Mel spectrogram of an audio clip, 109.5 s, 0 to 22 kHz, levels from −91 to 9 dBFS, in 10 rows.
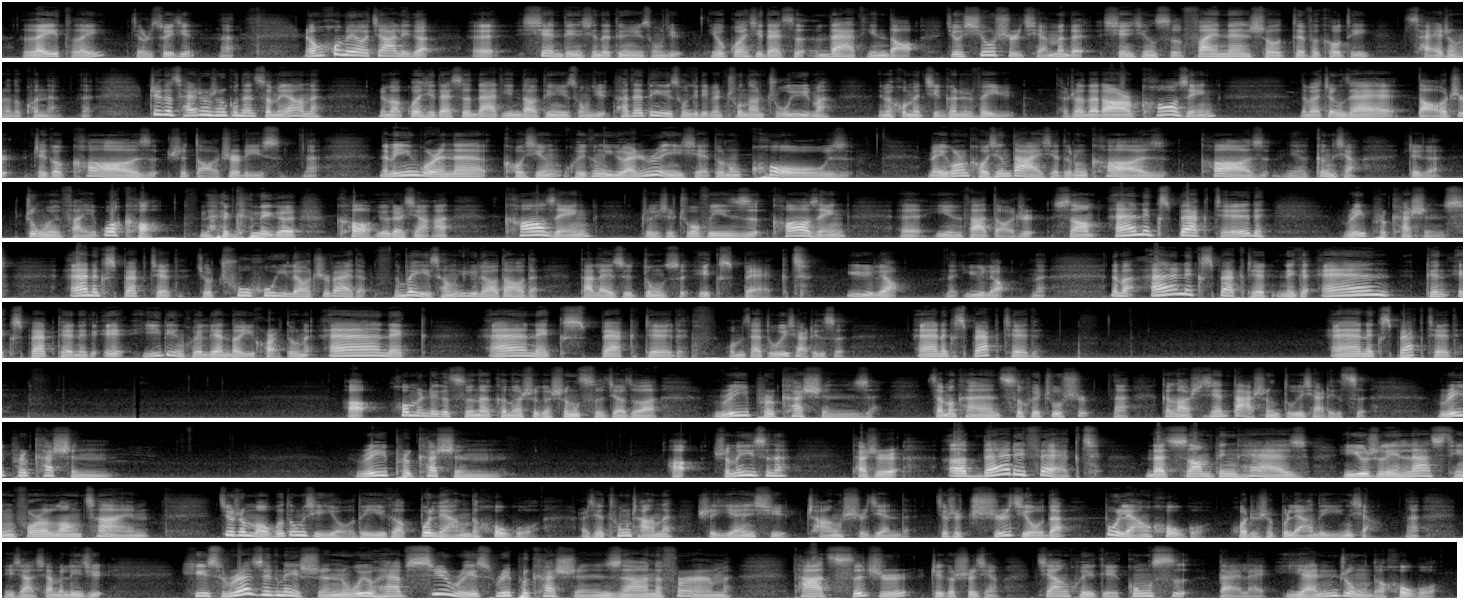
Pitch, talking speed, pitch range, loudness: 130 Hz, 355 characters per minute, 110-170 Hz, -18 LUFS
